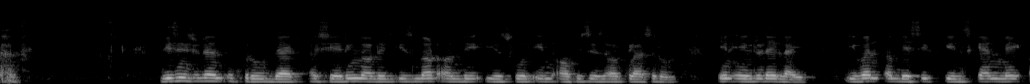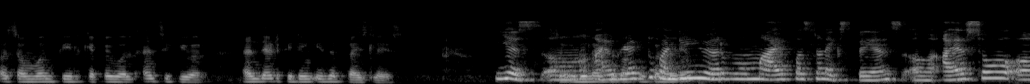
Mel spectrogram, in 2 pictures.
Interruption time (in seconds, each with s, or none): 15.9 s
